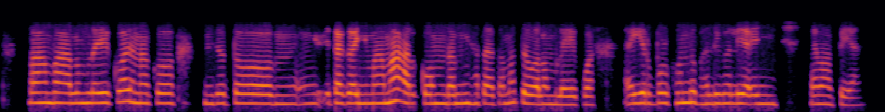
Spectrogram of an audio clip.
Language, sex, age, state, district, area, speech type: Santali, female, 18-30, West Bengal, Purulia, rural, conversation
